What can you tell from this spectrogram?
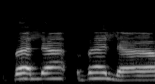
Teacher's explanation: वाव व एक हरकत है, ला दो हरकत खींचा जाएगा क्योंकि उसके साथ अलिफ भी है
